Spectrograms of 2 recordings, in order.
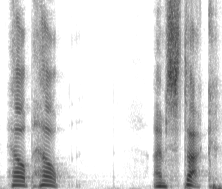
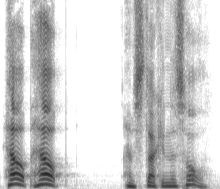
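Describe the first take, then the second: First: Calling up out of a hole, somewhat louder; mock yell for help from the bottom of a hole; a private stuck in a hole calls up for help, in a mild mock yell; retold cry for help. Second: Louder cry for help. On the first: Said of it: "he starts screaming up there". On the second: Retold or imitated. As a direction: shout up from the hole, more desperate now. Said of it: "He starts screaming up again".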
